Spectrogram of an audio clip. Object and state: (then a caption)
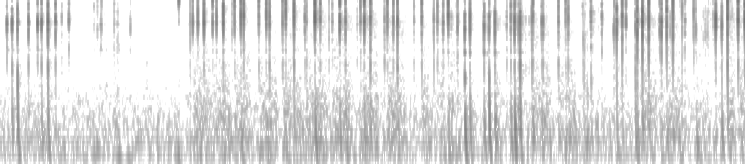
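Glass supplement bottle with ridged plastic lid. Long nails rapidly tap a small amber glass supplement bottle and scratch its ridged black plastic lid, making quick, bright clicks and dry scratching. The sound is thin and high with almost no low end, and there's a short quiet gap near the one-second mark before the tapping resumes even faster.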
